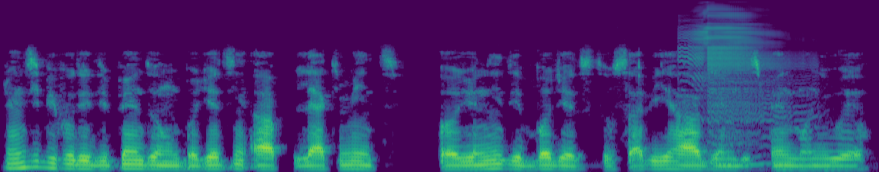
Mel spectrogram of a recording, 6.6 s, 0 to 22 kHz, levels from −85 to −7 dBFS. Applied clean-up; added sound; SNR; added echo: none; Squeak / Cupboard open or close; 12 dB; none.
